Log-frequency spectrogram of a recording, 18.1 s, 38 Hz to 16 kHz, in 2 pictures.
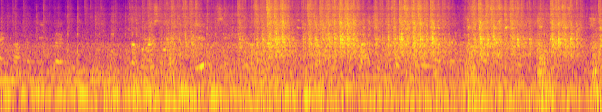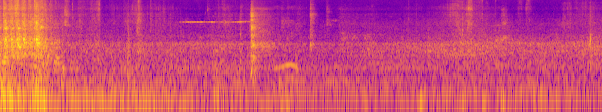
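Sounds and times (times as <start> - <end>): bus engine and road rumble: 0.0 - 18.0.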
